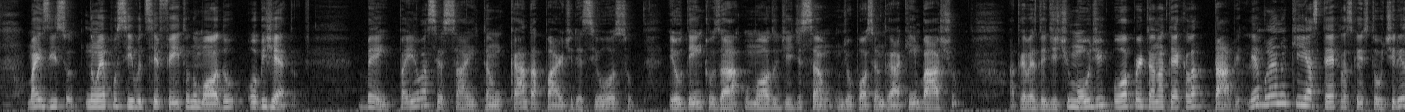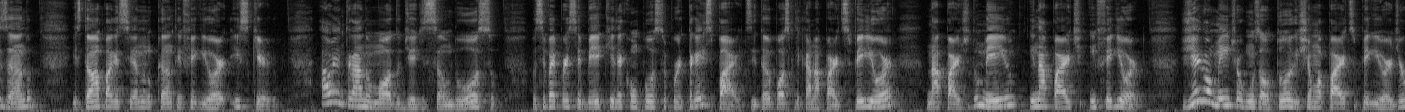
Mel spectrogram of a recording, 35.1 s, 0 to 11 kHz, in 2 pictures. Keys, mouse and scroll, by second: 10.7 click, 14.3 Tab, 28.5 right click, 30.0 right click.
